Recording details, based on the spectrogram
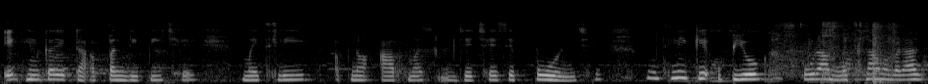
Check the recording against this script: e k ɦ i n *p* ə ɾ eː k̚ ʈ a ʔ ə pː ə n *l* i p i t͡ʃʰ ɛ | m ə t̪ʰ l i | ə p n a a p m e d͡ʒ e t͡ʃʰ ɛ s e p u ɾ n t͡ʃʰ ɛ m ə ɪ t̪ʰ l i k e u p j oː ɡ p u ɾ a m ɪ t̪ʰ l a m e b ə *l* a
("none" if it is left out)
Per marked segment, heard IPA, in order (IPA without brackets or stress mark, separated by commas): k, l, ɽ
